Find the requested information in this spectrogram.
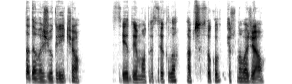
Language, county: Lithuanian, Tauragė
